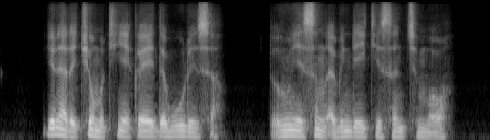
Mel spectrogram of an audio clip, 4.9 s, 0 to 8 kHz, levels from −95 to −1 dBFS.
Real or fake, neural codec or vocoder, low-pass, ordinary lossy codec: fake; codec, 16 kHz, 0.3 kbps, FocalCodec; 7.2 kHz; MP3, 64 kbps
